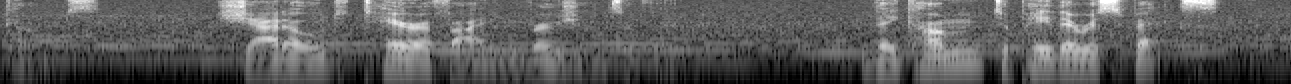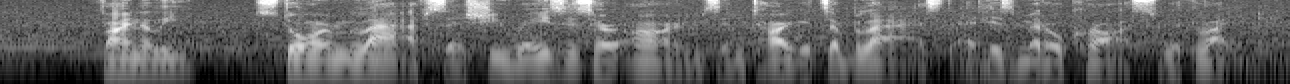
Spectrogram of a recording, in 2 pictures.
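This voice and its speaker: A man giving dramatic scripted narration, grave and portentous in delivery. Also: lowish voice. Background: dramatic music.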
